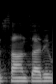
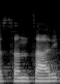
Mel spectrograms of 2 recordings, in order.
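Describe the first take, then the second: First: सांसारिक opening on long "saan"; long first vowel. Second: संसारिक opening on short "san"; wrong short vowel. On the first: Teacher correcting students, long "saan" in सांसारिक. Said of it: "होता है". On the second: Teacher showing the error, short "san" in संसारिक. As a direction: keep the first vowel of संसारिक brief. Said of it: "में सांसारिक होता है". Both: Shown as a demonstration.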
